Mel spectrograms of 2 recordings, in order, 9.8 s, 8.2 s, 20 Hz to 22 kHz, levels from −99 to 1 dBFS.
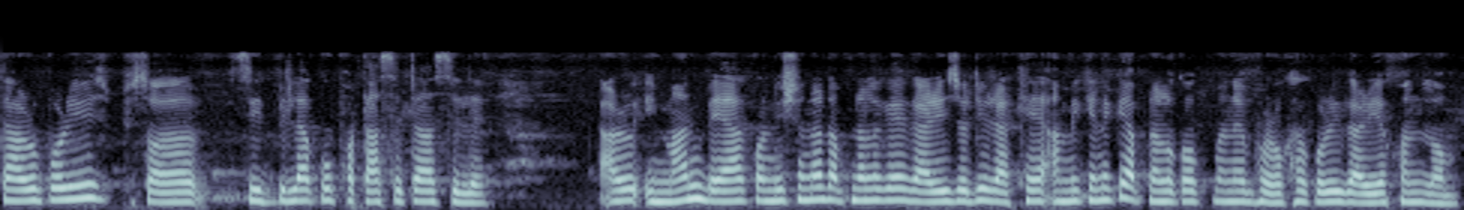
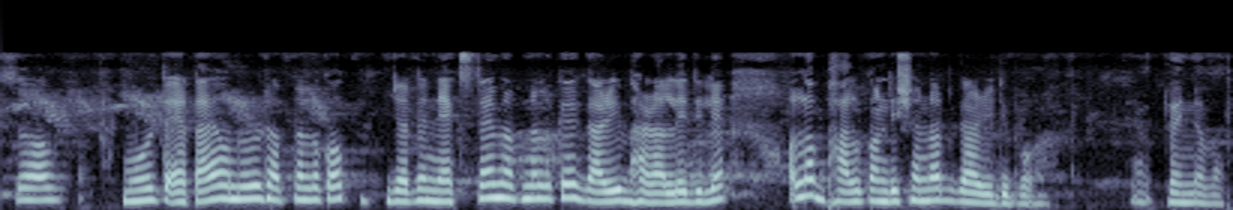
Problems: background sounds at intervals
